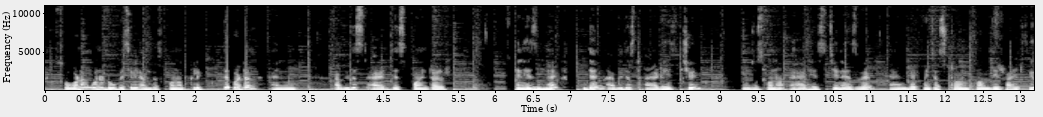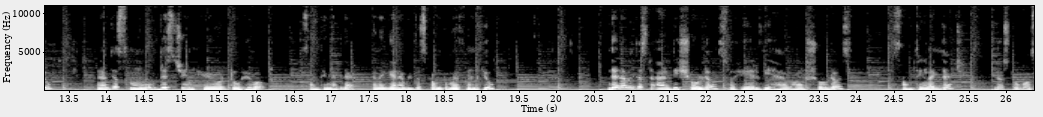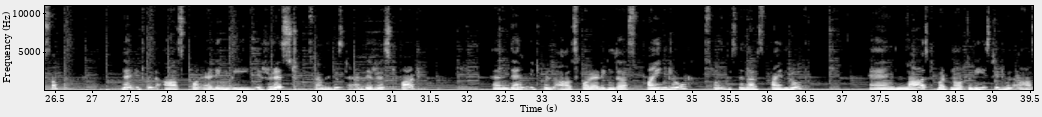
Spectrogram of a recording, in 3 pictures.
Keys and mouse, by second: 2.1-5.8 drag, 8.7-10.9 drag, 11.7 `, 14.7 g, 17.0 `, 19.1-19.4 shift+middle drag, 20.0-20.3 shift+middle drag, 21.6-26.3 drag, 27.9-28.2 shift+middle drag, 28.9-31.5 drag, 32.6-33.0 shift+middle drag, 34.3-36.7 drag, 37.3 shift+middle click, 39.0-39.5 drag.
